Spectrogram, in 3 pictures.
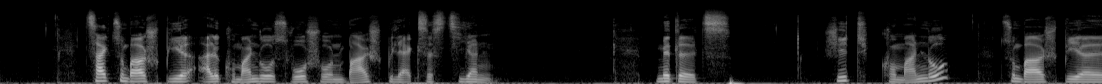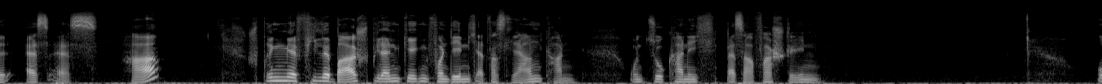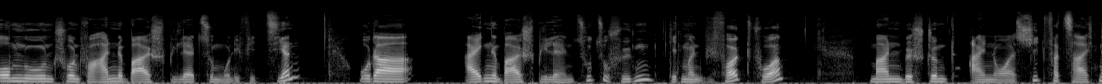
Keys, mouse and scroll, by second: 7.0-8.8 typing, 9.9 BackSpace, 10.6 h, 19.1 Return, 32.5-33.0 typing.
